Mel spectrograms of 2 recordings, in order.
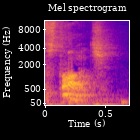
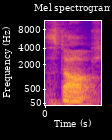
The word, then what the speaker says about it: Starc: Literally hit 39 or 29 off Starch. Fucking mad. Stark, you mean? Stark, yes. Did you just call Mitchell Stark Starch? Stark. Why do you bang in a dead pronunciation, bro? No, I said Stark.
